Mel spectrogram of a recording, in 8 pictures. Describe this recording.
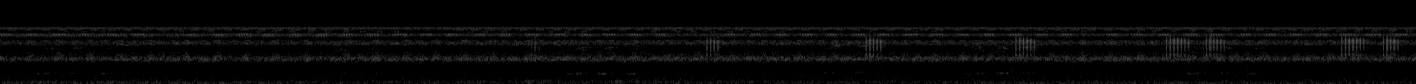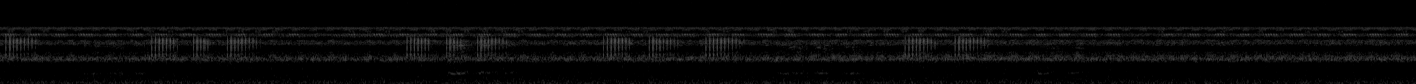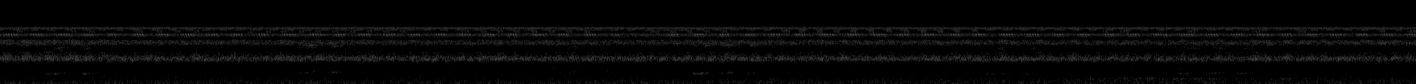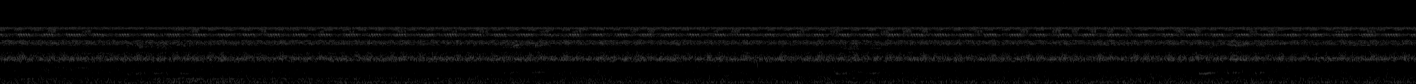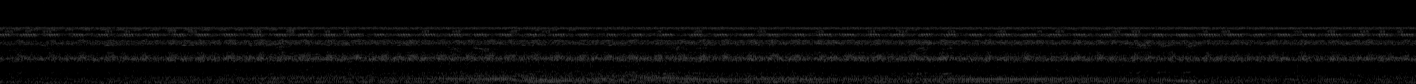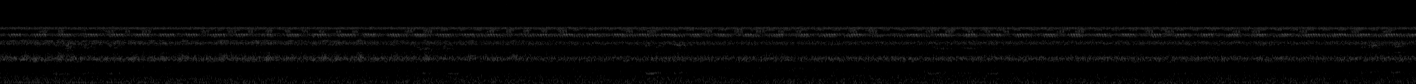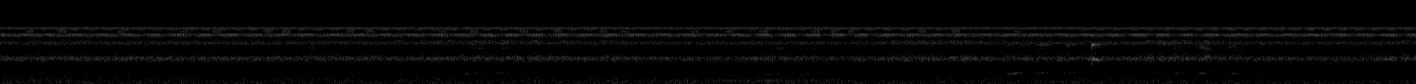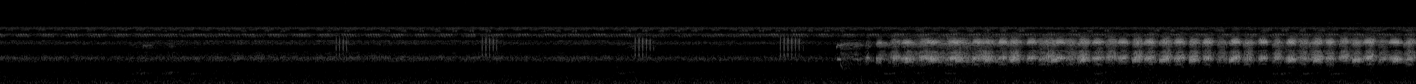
Frogs chirping, Early morning, Zoom H2n MS+XY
